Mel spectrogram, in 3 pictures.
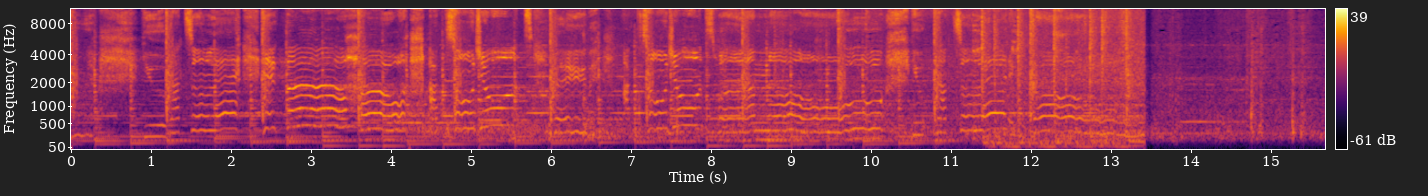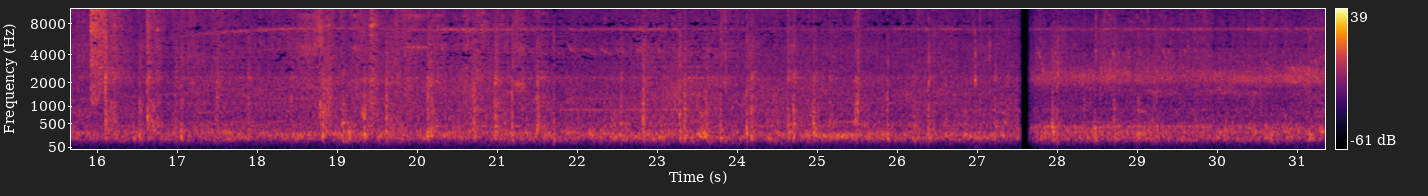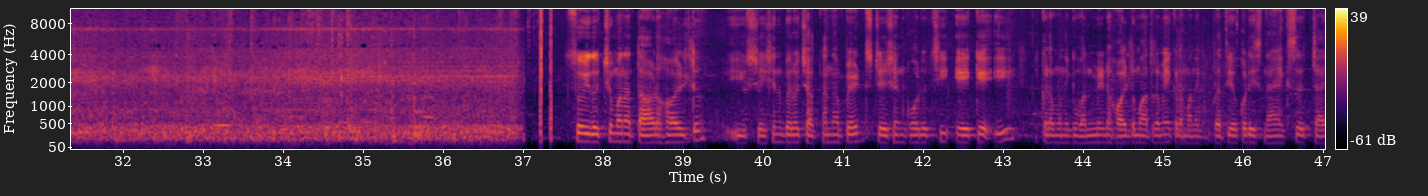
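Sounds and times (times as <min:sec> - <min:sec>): train wheels on rail joints: 0:13.4 - 0:37.1.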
